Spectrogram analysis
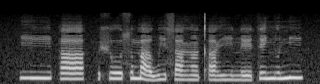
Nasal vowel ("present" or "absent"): present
